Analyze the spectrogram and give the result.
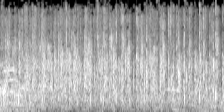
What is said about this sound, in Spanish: Y aplaudieron.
